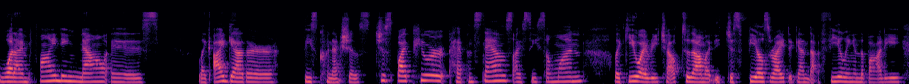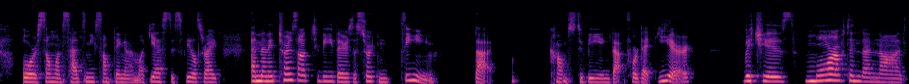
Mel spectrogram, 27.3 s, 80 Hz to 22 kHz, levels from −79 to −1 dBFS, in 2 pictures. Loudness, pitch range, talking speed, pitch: -31 LUFS, 185-230 Hz, 160 wpm, 200 Hz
